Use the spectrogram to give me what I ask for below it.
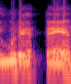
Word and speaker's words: ureter: novel é novato Condor cateter e ureter não é cateter nem uret por favor não é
